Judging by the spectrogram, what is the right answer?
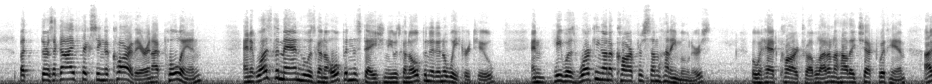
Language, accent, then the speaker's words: English; Pennsylvania, United States; Now you can tell I'm from Pennsylvania. I don't have aunts. I have aunts.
